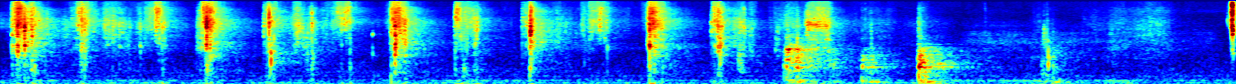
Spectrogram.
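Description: Twin flame angel numbers oracle cards being shuffled by hand, a steady run of crisp riffling snaps and slaps close by, with no voices.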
